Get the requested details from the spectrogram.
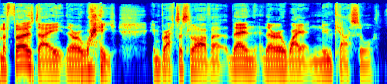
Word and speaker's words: Bratislava: Bratislava.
